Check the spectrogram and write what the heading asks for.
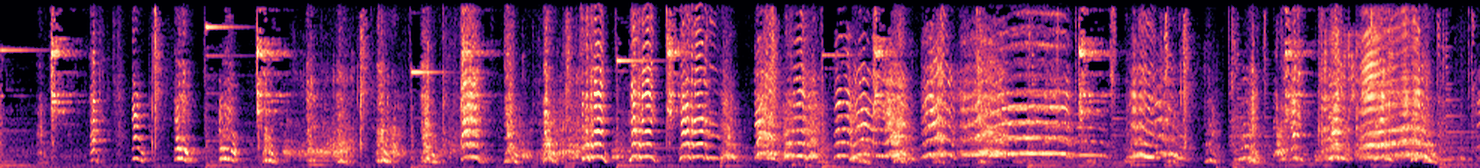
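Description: Background music with a steady bass line, over a group of chimpanzees calling excitedly: a rapid run of short rising-and-falling barks and hoots.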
